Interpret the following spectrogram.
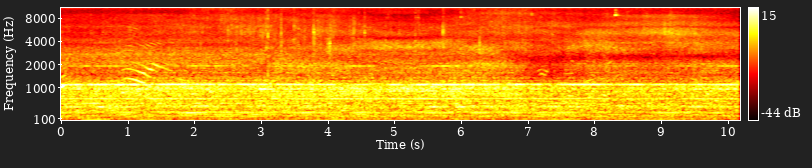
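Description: Chairlift station machinery running with a steady hum and a thin constant whine, with a couple of short squealing glides near the start.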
